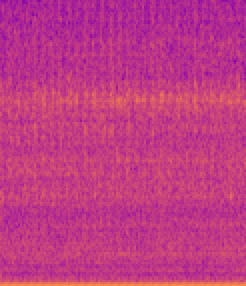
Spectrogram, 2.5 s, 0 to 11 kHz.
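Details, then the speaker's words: MK4 VW GTI 1.8T after welding a repaired big muffler exhaust with V-bands: deep, even idle hum with no puffing, ticking or rattle; exhaust sealed and quiet, though a small leak near the turbo is possible. "it should be quiet really quiet it's a big old muffler not leaking that makes me so happy"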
